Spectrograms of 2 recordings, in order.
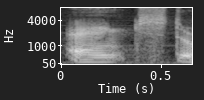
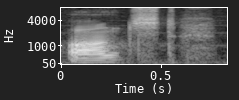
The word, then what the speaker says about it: Angst: But what do we do with, so many of us like to toss the German word angst around, or angst, depending upon where you are from in Germany as to how it's pronounced.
